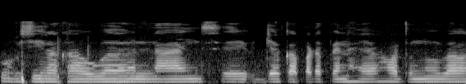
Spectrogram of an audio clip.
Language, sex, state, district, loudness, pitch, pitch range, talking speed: Hindi, male, Bihar, West Champaran, -21 LUFS, 130 Hz, 125-130 Hz, 140 wpm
